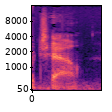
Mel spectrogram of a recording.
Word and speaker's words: Chao: It's, I know Rosalind Chow? C-H-A-O? How would you say that? – C-H-A-O, Chow.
